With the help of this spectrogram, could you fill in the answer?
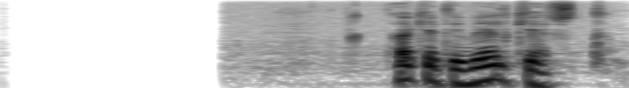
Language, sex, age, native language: Icelandic, male, 40-49, Icelandic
